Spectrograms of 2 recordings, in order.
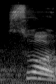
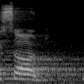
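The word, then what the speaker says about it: sword: स्वॉर्ड, okay, सॉरी, सॉर्ड.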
